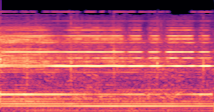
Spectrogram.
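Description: Amplified electric guitars left ringing with several steady, held feedback tones as the band stops playing at the end of a hardcore song.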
